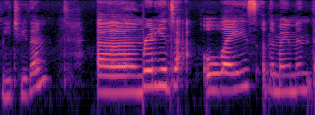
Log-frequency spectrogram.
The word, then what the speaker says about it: Alvvays: Really into Always at the moment. It's spelled Alvays, I guess. It's Alvvays, because the two V's make up a W.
